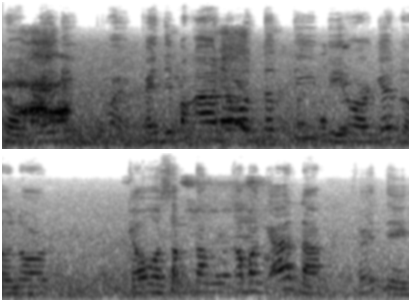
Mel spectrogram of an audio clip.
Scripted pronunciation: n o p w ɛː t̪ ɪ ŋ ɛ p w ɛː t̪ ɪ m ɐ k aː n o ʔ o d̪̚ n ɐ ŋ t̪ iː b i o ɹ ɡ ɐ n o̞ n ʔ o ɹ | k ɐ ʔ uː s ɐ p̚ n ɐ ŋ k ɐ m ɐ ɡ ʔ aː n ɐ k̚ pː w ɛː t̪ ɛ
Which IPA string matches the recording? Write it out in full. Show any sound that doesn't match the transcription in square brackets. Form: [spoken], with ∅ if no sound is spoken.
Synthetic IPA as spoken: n o p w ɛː [d̪] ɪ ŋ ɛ p w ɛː [d̪] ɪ m ɐ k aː n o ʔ o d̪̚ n ɐ ŋ t̪ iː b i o ɹ ɡ ɐ n o̞ n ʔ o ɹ | k ɐ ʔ uː s ɐ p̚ n ɐ ŋ k ɐ m ɐ ɡ ʔ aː n ɐ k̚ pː w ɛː [d̪] ɛ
